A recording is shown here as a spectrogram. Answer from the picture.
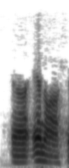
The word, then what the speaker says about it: Enosh: Enosh, actually, is the Hebrew pronunciation.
